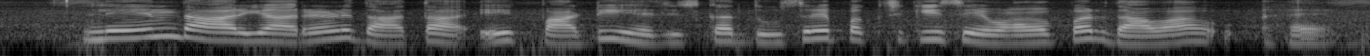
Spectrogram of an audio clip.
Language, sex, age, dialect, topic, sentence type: Hindi, male, 36-40, Hindustani Malvi Khadi Boli, banking, statement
